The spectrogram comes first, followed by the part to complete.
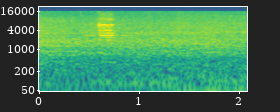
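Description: Car engine idling with a low, steady rumble, and one brief high chirp about two-thirds of a second in.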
